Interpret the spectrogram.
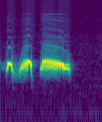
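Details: Decoy spotted dove, calling to draw a quick response from wild doves: one crisp phrase of a dipping first coo and a longer level second coo, clean and isolated.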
